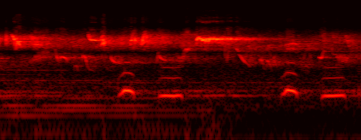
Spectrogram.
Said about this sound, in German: Die Nachtigall flötet, die Wachtel punktiert in der Oboe und der Kuckuck unverkennbar mit seiner fallenden Terz.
